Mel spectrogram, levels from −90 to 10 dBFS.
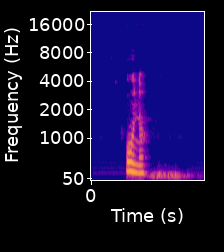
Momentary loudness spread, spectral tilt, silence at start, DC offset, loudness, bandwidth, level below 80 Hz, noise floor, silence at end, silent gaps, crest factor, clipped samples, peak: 25 LU; -11 dB/octave; 0.7 s; under 0.1%; -17 LUFS; 5.2 kHz; -62 dBFS; -76 dBFS; 0.9 s; none; 18 dB; under 0.1%; -2 dBFS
